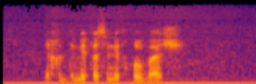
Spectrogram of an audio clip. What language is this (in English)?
Kabyle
